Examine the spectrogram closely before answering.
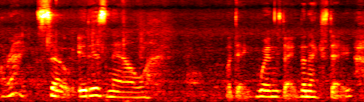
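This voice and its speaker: A woman with a medium-pitched voice speaks at a moderate pace with fairly even intonation, over noticeable background noise and audible room echo. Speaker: homemaker vlogger. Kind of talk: casual vlog narration. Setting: home kitchen. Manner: casual, hesitant with fillers.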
